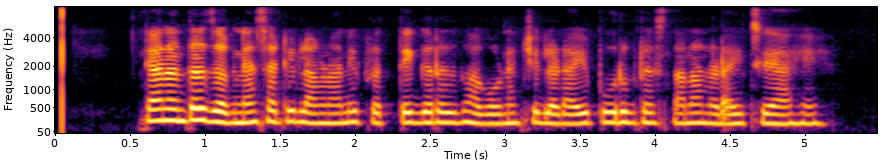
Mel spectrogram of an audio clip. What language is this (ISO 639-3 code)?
mar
